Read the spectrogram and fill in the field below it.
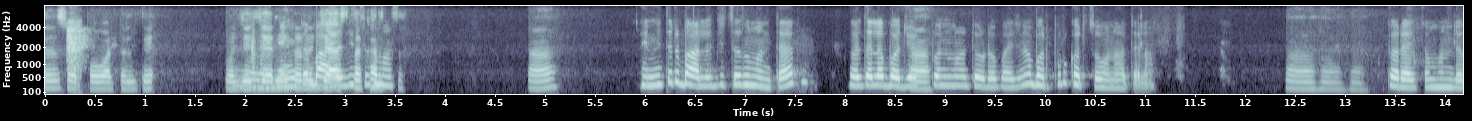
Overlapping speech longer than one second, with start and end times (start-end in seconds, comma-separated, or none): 1.9-3.5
